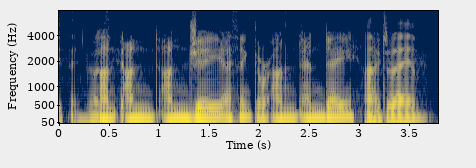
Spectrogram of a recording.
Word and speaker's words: Andrzej: Andrzej, I think, or Andrzej. Andrzej. Andrzej Duda. I learned something about this DRZ construction. I think it's Andrzej or something.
